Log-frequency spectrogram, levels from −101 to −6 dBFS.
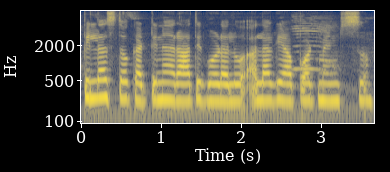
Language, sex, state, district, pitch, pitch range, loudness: Telugu, female, Andhra Pradesh, Sri Satya Sai, 225 Hz, 220-230 Hz, -16 LUFS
